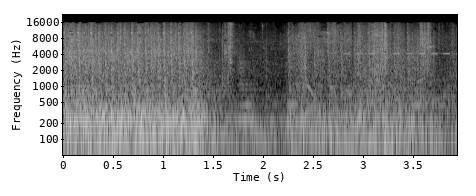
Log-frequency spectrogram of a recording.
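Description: Shotgun blasts in a video game, a heavy close report at the start followed by quieter scattered shots and mechanical clatter, with faint combat noise continuing.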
